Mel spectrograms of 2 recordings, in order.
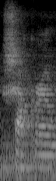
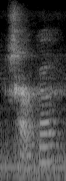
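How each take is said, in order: First: The r sound comes after the k. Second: The r sound comes before the k. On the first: The speaker calls it right. "she also says chakra" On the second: The speaker calls it wrong. "like charka"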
